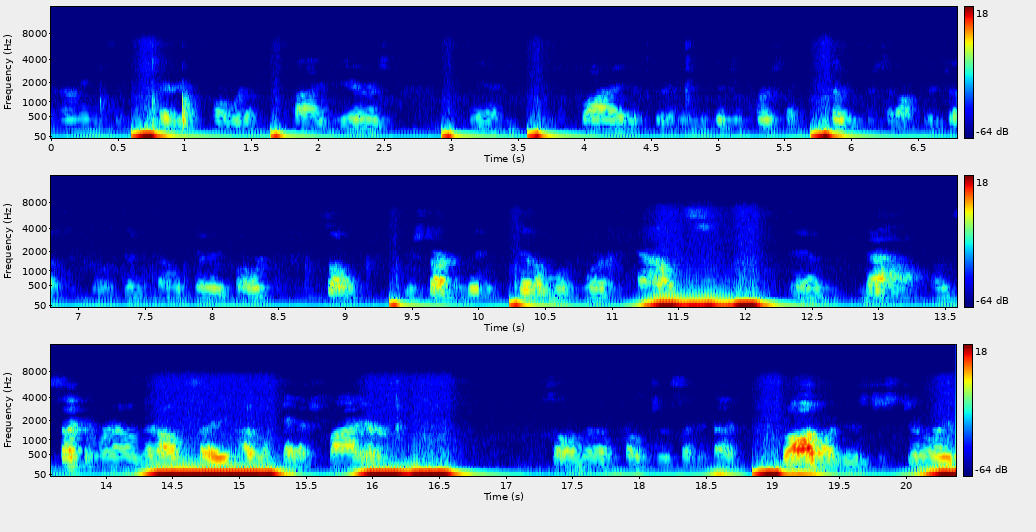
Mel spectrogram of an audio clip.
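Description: A man speaks steadily to an audience in a room with some echo.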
